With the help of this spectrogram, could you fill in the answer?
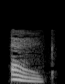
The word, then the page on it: egg: eg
